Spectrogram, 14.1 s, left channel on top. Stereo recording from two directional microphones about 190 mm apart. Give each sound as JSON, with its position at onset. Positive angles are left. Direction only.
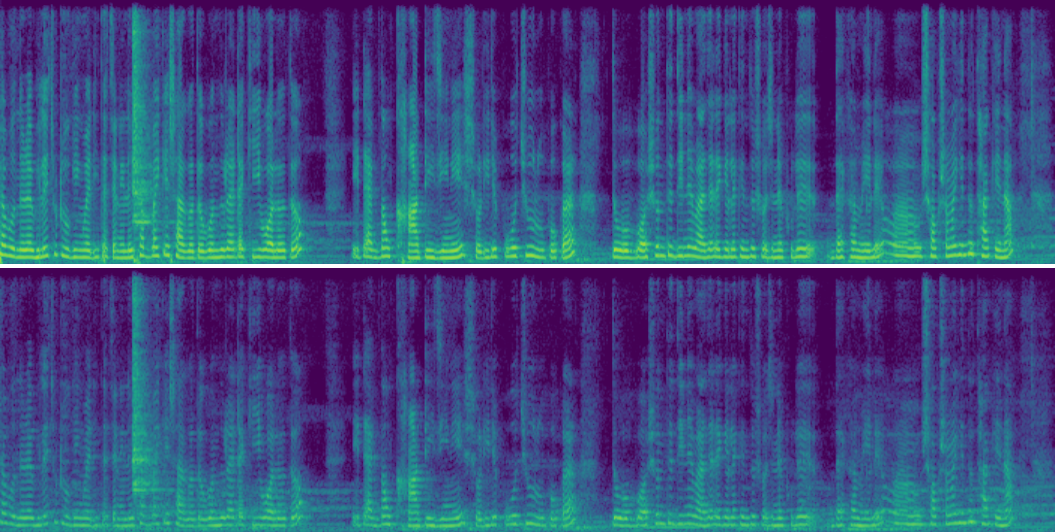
{"t": 0.0, "sound": "a woman's voice", "side_deg": 40}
